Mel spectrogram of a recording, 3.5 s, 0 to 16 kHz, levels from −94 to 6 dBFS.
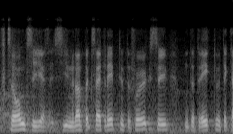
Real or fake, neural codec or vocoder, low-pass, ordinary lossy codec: fake; codec, 16 kHz, 0.5 kbps, FunCodec, trained on Chinese and English, 25 frames a second; 7.2 kHz; Opus, 32 kbps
